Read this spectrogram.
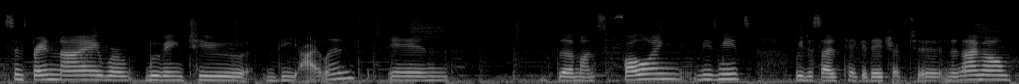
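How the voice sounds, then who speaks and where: A young Canadian runner chats casually in a vlog, reading her own race notes as she recaps her racing season. Her voice is mid-range with a darkish tone.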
